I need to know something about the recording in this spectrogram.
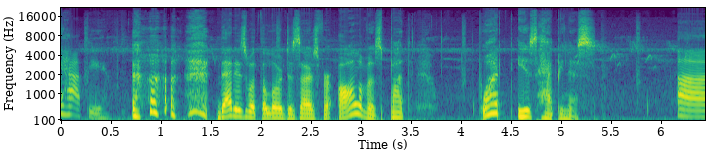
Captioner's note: Rev. Mother chuckles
